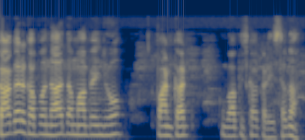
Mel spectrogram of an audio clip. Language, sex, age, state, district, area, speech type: Sindhi, male, 45-60, Gujarat, Kutch, rural, spontaneous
